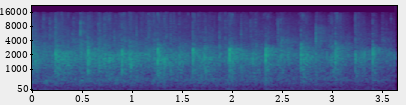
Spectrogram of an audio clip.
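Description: Audience applause at a church conference, dense continuous clapping with small rhythmic surges, steady in level and not very loud.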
